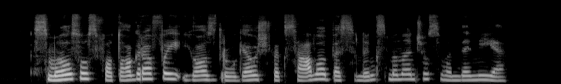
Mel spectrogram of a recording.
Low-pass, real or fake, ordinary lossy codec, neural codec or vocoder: 10.8 kHz; real; MP3, 64 kbps; none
